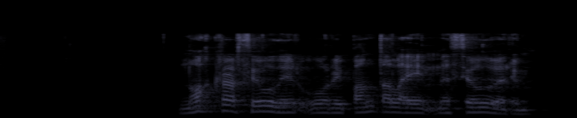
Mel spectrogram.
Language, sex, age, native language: Icelandic, male, 20-29, Icelandic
